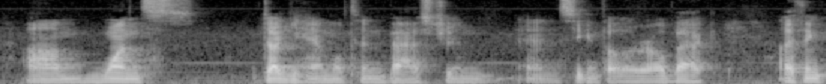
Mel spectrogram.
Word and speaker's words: Siegenthaler: Jonas Siegenthaler, Siegenthaler, that's how it's pronounced.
